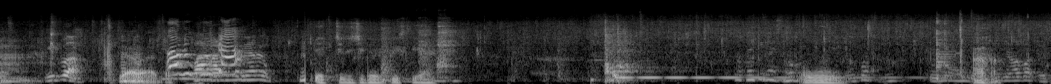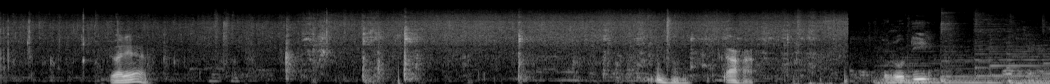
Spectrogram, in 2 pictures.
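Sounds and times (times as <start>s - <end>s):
food sizzling in a pan: 0.0s - 19.3s
man humming: 7.4s - 10.1s, 17.0s - 17.4s.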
